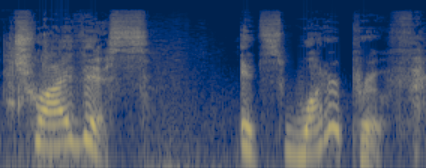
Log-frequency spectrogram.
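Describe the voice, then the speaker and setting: A woman's voice: a little high, big pitch swings, slow, a little hiss or hum. A woman playing a flirty, teasing woman bartender in a dubbed video game cutscene, with a gushing drawl. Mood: teasing, playful.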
